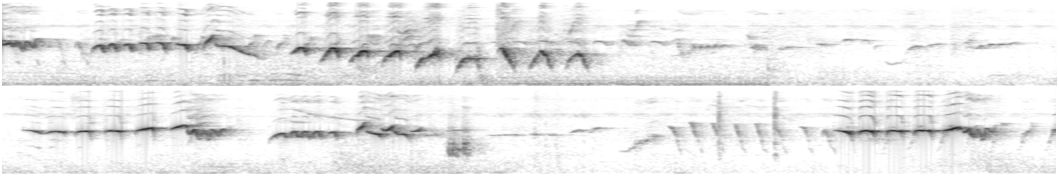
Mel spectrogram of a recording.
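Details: Caged white-rumped shama in an aviary sanctuary, calling to its flock: rich whistled phrases with descending slurred notes come in bursts separated by quiet gaps, and a short sharp note falls near the middle, against faint low hum.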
